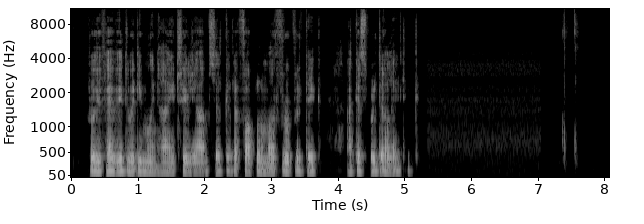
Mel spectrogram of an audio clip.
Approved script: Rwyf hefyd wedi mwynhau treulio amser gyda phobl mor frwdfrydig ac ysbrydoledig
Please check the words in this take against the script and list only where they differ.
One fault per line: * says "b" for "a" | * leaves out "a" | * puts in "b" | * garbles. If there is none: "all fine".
all fine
